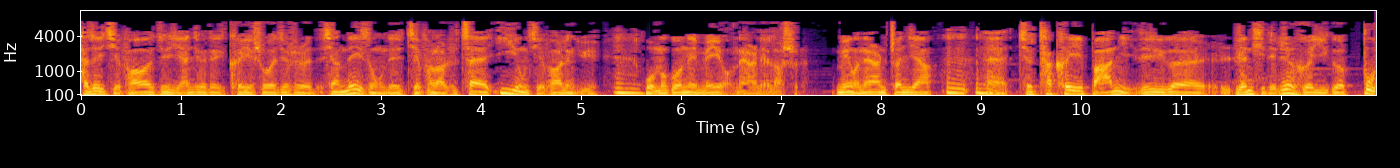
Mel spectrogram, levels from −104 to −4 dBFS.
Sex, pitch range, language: male, 90-110 Hz, Chinese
